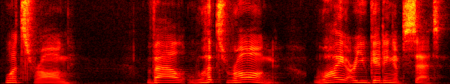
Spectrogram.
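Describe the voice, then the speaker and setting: A man in a student radio drama playing a gentle, patient uncle who speaks calmly and reassuringly. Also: fairly high pitch. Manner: calm, reassuring, measured.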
